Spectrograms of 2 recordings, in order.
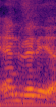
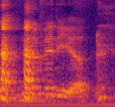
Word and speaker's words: Nvidia: when they're here yeah I have to like really think about it though to say Nvidia instead of Nidia yo yo y what's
